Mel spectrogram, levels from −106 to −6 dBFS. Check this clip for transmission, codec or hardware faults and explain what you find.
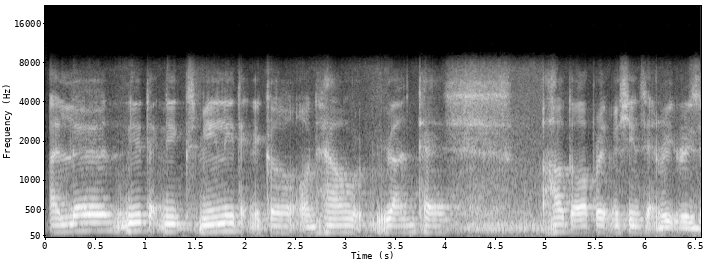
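One fault runs through the whole clip: gain pumping. The gain swings by roughly 20 dB, dropping under each loud syllable, most likely because the input gain is set far too high and a fast limiter or compressor clamps down on each peak, which flattens the speech. A noise gate would instead mute the pauses.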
